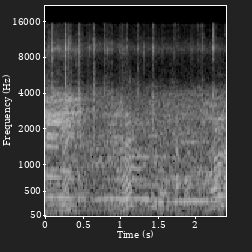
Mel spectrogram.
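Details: Limousin cattle heard at the Pasar Wage market in Pati, Indonesia, giving a wavering, somewhat higher moo that bends up and down in pitch, with people talking close by throughout.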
